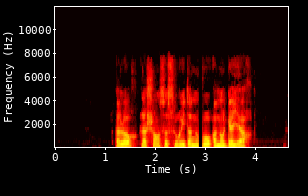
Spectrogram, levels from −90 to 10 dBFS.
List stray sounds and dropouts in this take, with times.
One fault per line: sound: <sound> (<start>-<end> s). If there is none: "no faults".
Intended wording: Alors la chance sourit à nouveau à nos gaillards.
sound: dropout (2.9-2.9 s)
